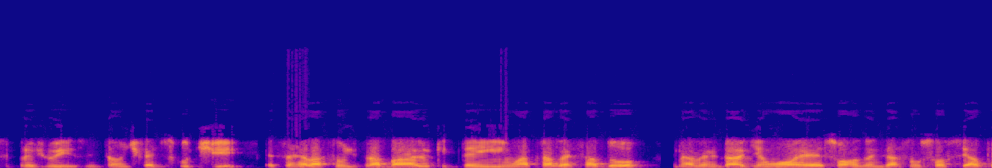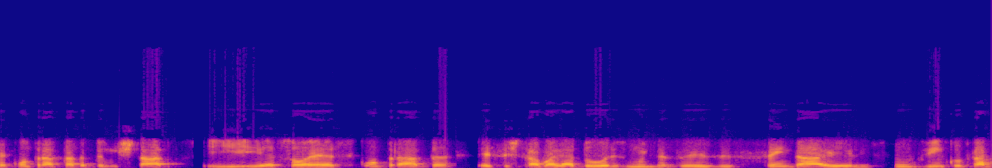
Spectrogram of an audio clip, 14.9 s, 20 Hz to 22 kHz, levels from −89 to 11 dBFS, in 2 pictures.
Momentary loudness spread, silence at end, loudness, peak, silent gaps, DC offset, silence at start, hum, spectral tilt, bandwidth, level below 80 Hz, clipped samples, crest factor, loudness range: 10 LU; 0 s; -16 LUFS; -2 dBFS; none; under 0.1%; 0.15 s; none; -6.5 dB/octave; 4.1 kHz; -70 dBFS; under 0.1%; 14 dB; 2 LU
